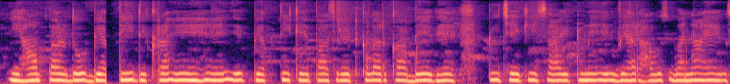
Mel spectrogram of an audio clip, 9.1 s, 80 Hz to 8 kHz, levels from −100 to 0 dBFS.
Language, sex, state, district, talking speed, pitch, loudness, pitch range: Hindi, female, Rajasthan, Nagaur, 170 wpm, 220 Hz, -14 LUFS, 215-225 Hz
